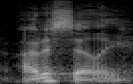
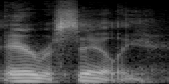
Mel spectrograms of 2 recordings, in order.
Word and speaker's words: Araceli: know who this is that's Araceli or if you're from the south that's air raceli all right it took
